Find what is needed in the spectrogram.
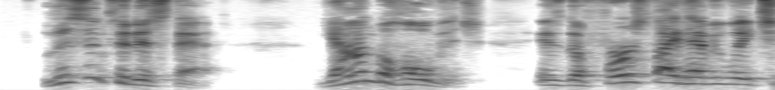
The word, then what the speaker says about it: Błachowicz: You got to say it right. Bois. Jan. It's time to start pronouncing it the correct way. – Yeah. Błachowicz.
